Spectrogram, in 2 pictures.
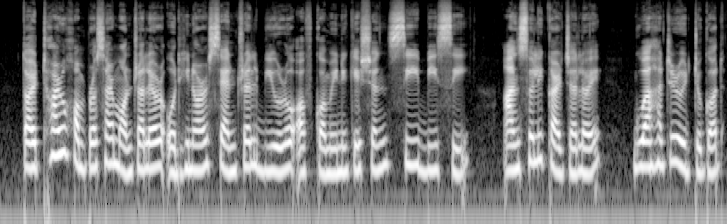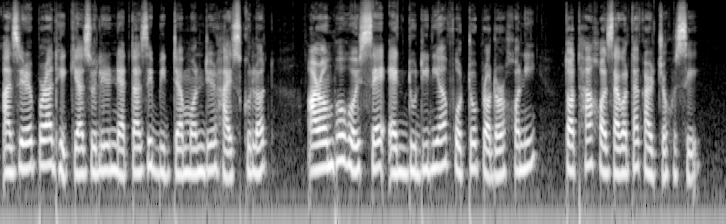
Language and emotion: Assamese, neutral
